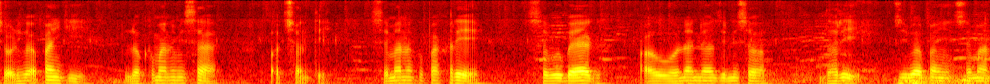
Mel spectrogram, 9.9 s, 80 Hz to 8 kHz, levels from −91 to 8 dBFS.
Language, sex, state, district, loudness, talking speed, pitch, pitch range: Odia, male, Odisha, Malkangiri, -20 LUFS, 105 wpm, 105 Hz, 100-110 Hz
